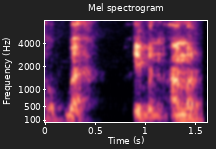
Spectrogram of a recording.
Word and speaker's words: Uqbah ibn Amr: Masuk di matan hadisnya an Abi Mas'ud Uqbata bin Amrin al-Ansari, atau bacanya Uqbah ibn Amr al-Ansari al-Badri.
